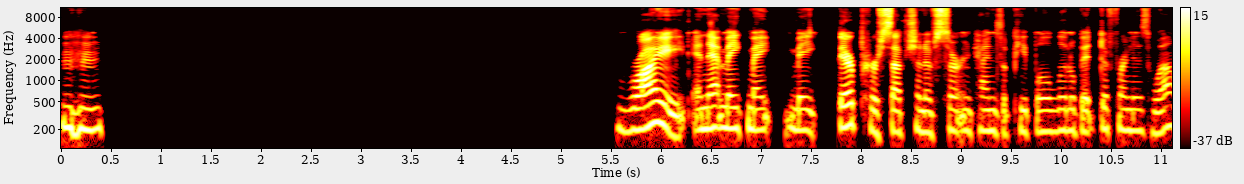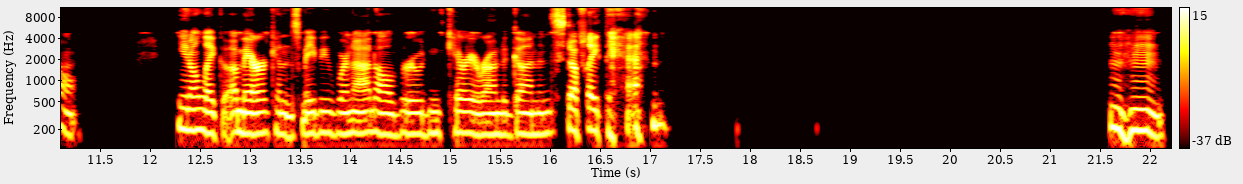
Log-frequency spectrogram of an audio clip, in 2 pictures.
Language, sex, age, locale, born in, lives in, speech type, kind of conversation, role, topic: English, female, 55-59, en-US, United States, United States, conversation, podcast, host, How do you balance work and personal life?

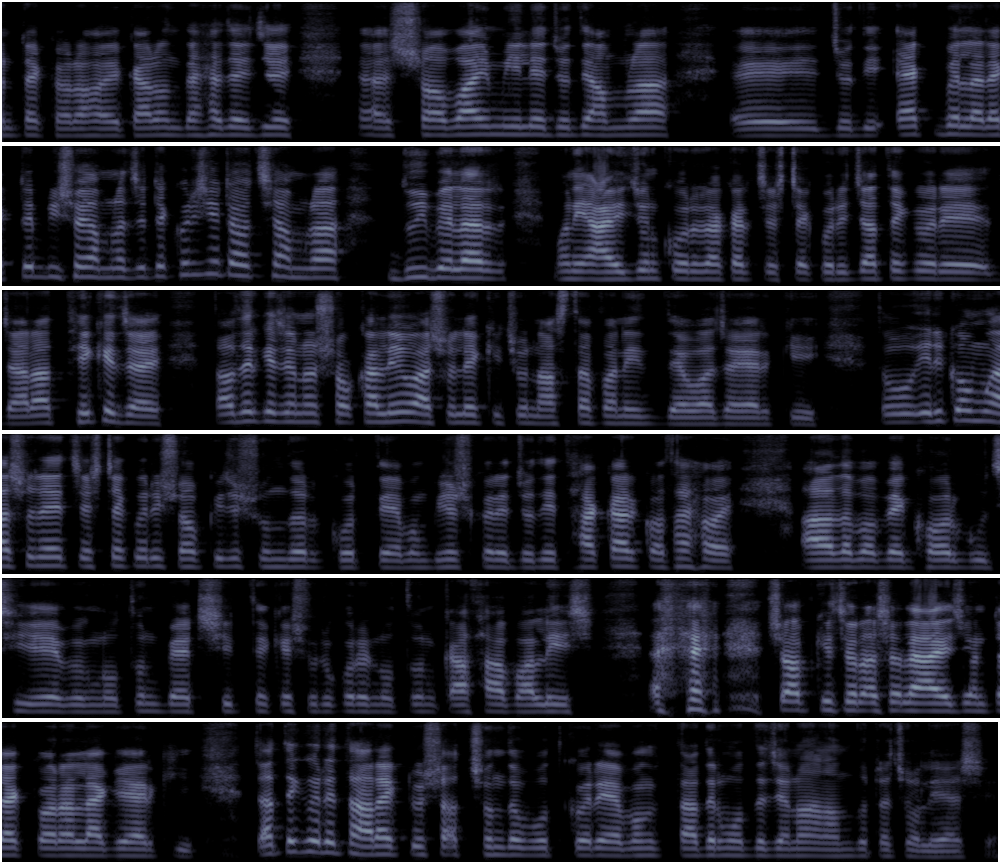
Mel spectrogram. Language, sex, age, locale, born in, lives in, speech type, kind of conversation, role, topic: Bengali, male, 25-29, bn-BD, Bangladesh, Bangladesh, conversation, podcast, guest, অতিথি এলে বাড়িতে কীভাবে আতিথেয়তা করেন?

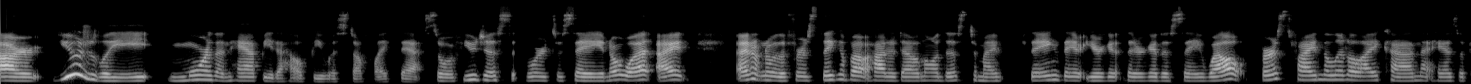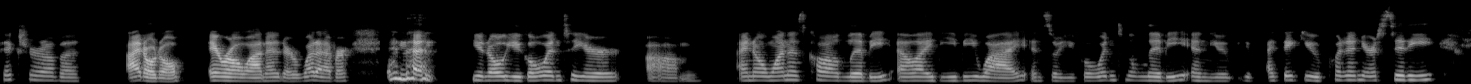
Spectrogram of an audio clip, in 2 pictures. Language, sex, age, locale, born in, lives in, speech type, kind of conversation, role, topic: English, female, 45-49, en-US, United States, United States, conversation, advice, advisor, How can I make my daily routine feel more meaningful?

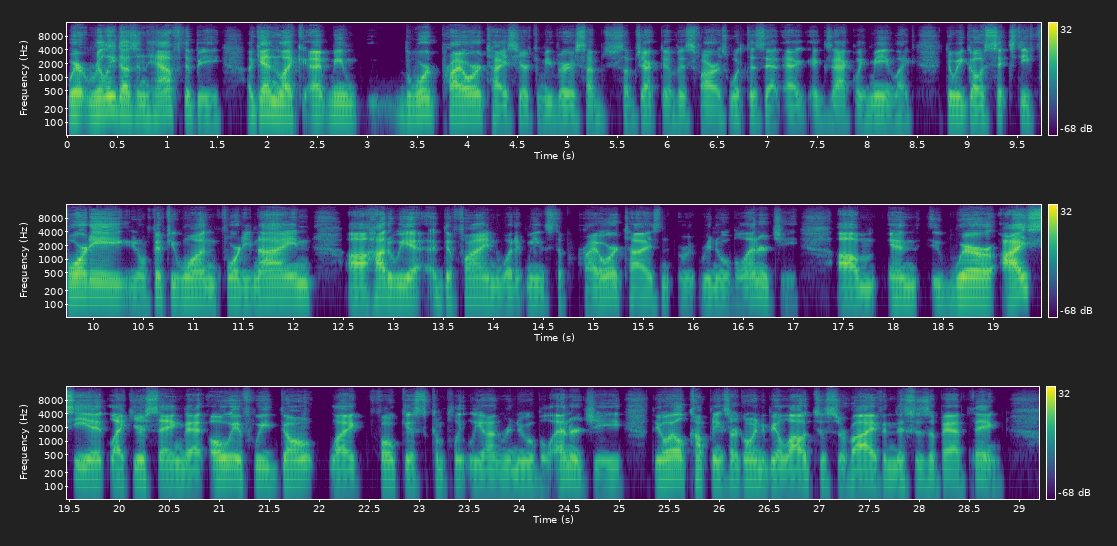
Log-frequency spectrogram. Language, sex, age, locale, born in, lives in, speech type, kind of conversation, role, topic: English, male, 55-59, en-US, United States, United States, conversation, unstructured, none, Should governments prioritize renewable energy over economic growth during downturns?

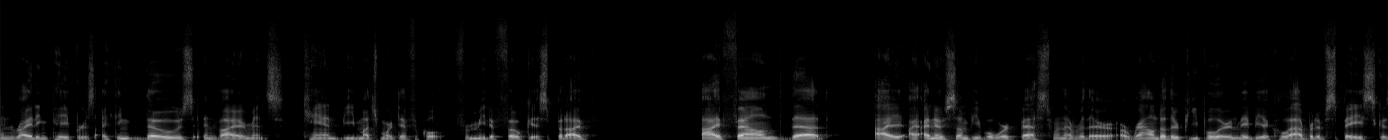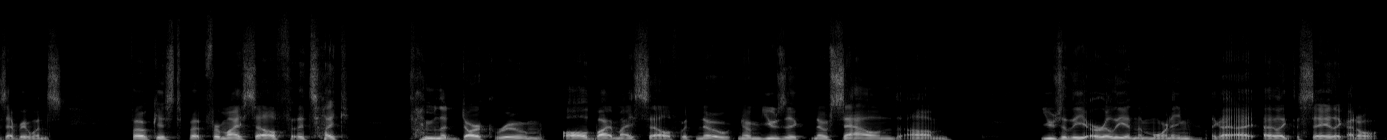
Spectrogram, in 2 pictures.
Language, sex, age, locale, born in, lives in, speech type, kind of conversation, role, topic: English, male, 25-29, en-US, United States, United States, conversation, unstructured, none, What kind of work environment helps you do your best, and what helps you sustain it?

